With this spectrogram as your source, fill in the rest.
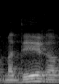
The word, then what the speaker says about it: Madeira: Madeira wird es ausgesprochen.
